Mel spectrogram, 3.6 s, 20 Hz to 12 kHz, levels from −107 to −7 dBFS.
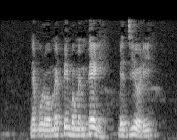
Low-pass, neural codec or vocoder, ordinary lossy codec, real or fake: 7.2 kHz; none; Opus, 64 kbps; real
